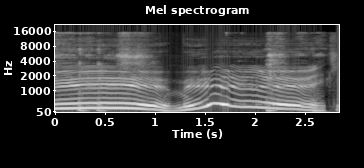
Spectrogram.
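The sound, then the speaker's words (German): A voice actor lets out a long, drawn-out groan that dips low and rises again, sounding much like a cow mooing, loud for nearly three seconds. “wie eine Kuh.”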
